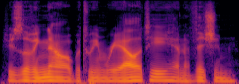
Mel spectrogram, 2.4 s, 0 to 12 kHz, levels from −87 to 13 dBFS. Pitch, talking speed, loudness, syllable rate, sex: 90 Hz, 225 wpm, -19 LUFS, 6.2 syllables/s, male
